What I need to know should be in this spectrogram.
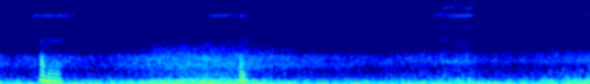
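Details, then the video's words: Sleeping Siberian Forest kitten snoring: a sharp squeaky wheeze that drops in pitch, then a softer one three seconds later, with light breathy hisses between them and a constant low room rumble. "Siberian kitten snoring"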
